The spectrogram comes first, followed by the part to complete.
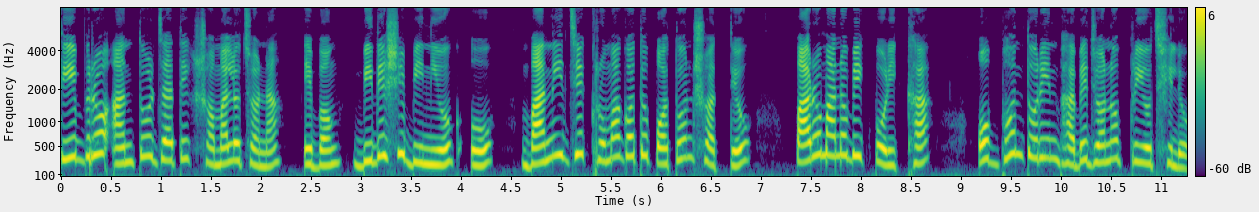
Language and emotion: Bengali, neutral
